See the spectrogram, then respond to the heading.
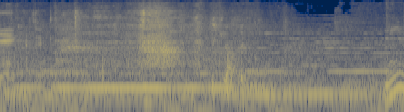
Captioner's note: hahahahahahaha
